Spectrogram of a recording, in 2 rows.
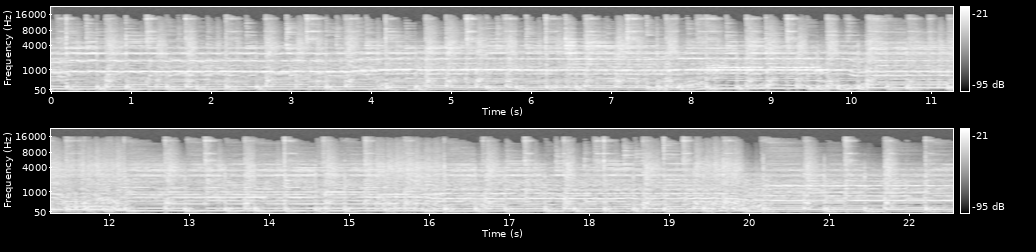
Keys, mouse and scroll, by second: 0.1 alt+a, 0.4 scroll up 2, 0.5-3.3 typing, 0.9 click, 1.7 alt+a, 1.9 scroll up 2, 2.0-2.5 scroll down 3, 3.1 click, 4.3 Tab, 4.5 a, 5.2 Tab, 5.4 shift+click, 5.6 shift+h, 5.8 KP_7, 6.1 alt+a, 6.2 scroll down 1, 6.3 click, 6.7 Tab, 6.8 a, 7.3 ctrl+z, 7.5 shift+d, 8.1 click, 8.6 ctrl+m, 8.6 KP_Decimal, 8.9-9.3 scroll up 1, 9.7 g, 10.2 click, 10.3-10.6 scroll down 1, 10.6 KP_7, 11.8 shift+d, 12.5 click, 12.7 scroll up 1, 12.9 `, 13.5 scroll up 1, 13.7 alt+click, 13.9 ctrl+x, 14.3 alt+click, 14.3 ctrl+x, 14.5 click, 14.9 ctrl+l, 15.1-15.5 scroll down 2, 15.2 KP_7, 15.7 shift+d, 16.7 ctrl+z, 16.9 click, 17.6 ctrl+l, 17.9-22.3 typing, 18.3 click, 19.6 alt+a, 20.5 click, 21.3 Tab.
